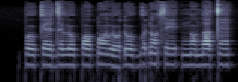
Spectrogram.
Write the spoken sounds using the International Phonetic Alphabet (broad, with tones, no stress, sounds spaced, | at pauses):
p o˨ k ɛ˨ d ə˧ l o˧ p ɔ˧ k͡p ɔ̃˦ l o˨ ɗ o˦˨ ɡʷ ə˦ ɗ ɔ̃˦ s eː˦ | n ɔ̃˨ n a˧ t ɛ̃˧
